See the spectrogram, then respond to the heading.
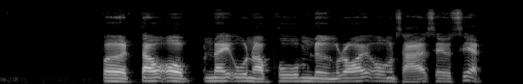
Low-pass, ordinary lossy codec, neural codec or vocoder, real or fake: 14.4 kHz; none; none; real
